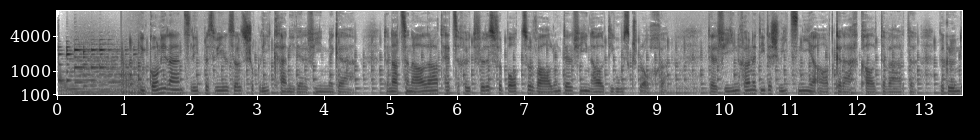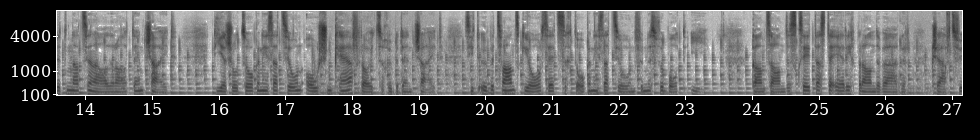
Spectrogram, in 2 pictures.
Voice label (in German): News; Connyland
